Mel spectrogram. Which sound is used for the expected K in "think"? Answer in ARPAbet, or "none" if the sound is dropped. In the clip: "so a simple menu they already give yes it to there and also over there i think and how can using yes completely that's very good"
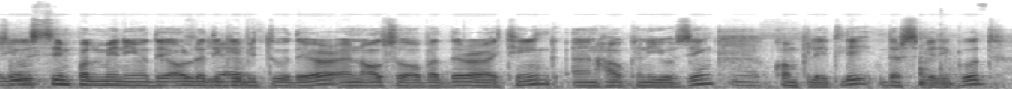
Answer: none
